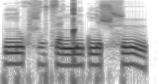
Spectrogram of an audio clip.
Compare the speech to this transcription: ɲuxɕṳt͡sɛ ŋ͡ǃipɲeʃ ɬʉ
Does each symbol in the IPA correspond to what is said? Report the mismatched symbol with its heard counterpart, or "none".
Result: none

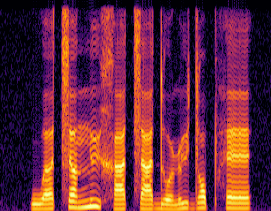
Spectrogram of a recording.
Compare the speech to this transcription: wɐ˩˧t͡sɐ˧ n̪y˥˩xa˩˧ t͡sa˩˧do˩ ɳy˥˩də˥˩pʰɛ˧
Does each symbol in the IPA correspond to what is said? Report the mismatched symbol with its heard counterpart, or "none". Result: ə˥˩ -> ɔ˥˩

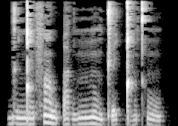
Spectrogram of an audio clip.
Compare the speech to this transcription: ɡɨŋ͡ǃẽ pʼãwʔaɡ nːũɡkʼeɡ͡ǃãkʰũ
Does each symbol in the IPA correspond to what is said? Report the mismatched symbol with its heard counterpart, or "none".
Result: pʼ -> f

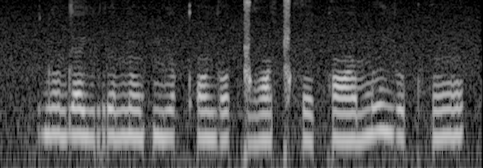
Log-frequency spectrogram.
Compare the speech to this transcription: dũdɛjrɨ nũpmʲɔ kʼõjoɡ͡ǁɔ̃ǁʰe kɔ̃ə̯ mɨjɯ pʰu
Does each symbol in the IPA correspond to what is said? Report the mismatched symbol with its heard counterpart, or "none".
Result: u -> ũ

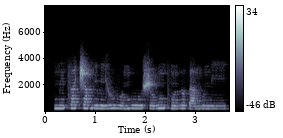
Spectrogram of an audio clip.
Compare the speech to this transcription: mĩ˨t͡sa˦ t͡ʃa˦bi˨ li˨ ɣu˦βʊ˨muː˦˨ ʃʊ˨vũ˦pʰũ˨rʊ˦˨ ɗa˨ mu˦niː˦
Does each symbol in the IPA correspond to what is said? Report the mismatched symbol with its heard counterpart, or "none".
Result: none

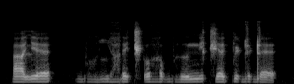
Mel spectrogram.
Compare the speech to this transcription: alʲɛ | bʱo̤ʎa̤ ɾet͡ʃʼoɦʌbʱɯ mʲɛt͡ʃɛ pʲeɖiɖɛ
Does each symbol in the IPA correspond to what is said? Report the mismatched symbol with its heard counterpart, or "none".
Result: none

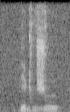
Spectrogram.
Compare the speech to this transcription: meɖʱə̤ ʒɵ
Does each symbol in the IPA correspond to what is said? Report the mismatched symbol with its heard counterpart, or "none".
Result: m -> p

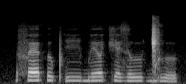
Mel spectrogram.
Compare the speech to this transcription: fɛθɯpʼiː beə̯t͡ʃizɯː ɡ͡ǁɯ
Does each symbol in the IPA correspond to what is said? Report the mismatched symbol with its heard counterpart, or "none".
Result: i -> e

